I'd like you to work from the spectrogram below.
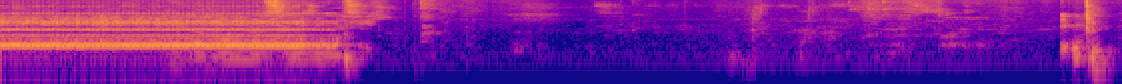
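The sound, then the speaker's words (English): Ringback tone of an outgoing phone call that goes unanswered: one long, steady buzzing ring, then near silence broken by a few faint small noises. “So let's go and call him right now. And he doesn't answer.”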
